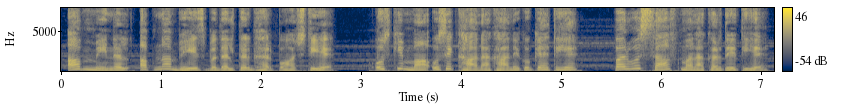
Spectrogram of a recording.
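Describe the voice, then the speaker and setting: Animated woman narrating a story. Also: mid-range voice, unhurried, soft background music.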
